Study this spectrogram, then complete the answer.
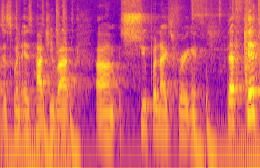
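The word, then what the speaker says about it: Hacivat: That's what I was supposed to pronounce this one is, Hachivat.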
